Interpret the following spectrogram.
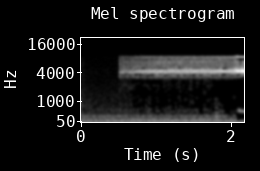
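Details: Bell cricket from a 2020 National Institute of Biological Resources recording, heard as a thin high continuous ringing tone that fades in, stays soft, then rises into a sudden louder swell at the close.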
